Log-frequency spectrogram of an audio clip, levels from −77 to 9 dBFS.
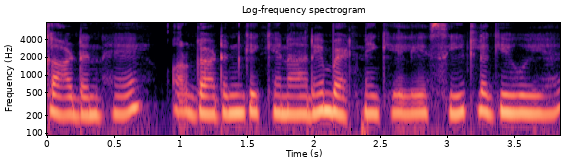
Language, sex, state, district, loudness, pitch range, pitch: Hindi, female, Chhattisgarh, Raipur, -14 LUFS, 220-230 Hz, 225 Hz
